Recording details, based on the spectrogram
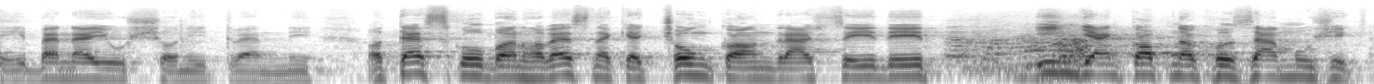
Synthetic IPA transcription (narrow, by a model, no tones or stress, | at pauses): eːbɛnɛjuʃːo̞nit̪ʋɛnːi | ɒt̪ɛskoːbɒnɦɒvɛsnɛkɛɟ̚t͡ʃo̞ŋkɒːnd̪raːʃseːd̪eːt̪iɲɟɛŋkɒpnɒkho̞zːaːmuʒik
